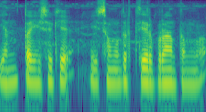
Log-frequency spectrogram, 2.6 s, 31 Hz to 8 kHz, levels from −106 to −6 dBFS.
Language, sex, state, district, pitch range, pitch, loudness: Telugu, male, Andhra Pradesh, Manyam, 130-140 Hz, 130 Hz, -21 LUFS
